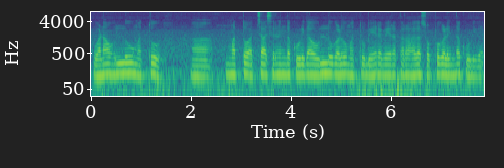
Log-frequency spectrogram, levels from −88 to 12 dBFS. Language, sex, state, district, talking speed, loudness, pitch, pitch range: Kannada, male, Karnataka, Dharwad, 115 wpm, -14 LUFS, 125 Hz, 120-130 Hz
